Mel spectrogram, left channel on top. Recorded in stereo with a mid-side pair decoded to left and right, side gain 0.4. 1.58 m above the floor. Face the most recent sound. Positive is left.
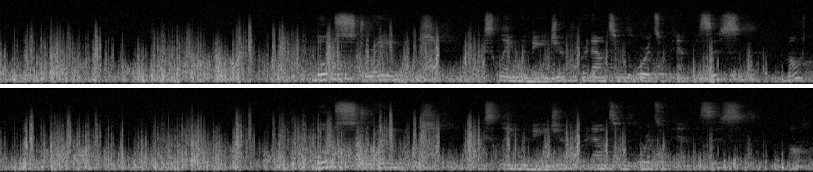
turn(degrees=65)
